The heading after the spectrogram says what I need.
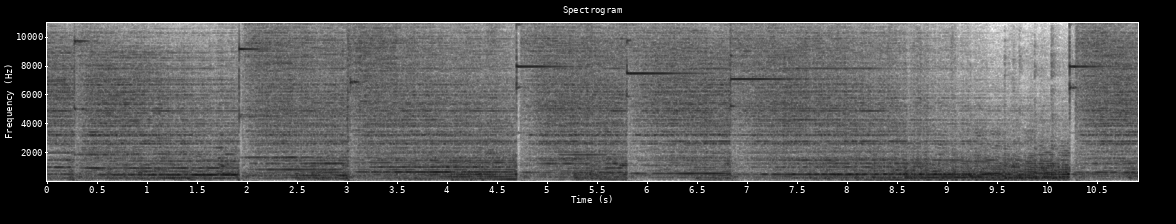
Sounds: Music

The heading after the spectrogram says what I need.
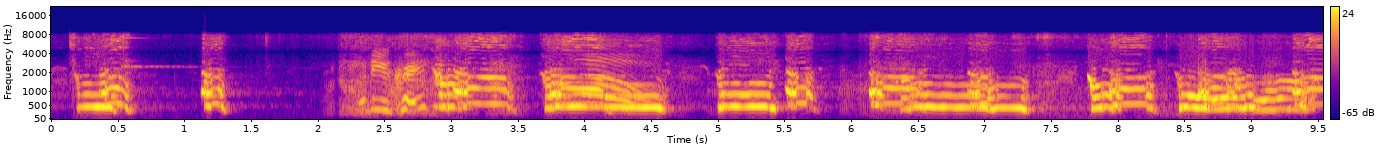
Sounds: dog baying

